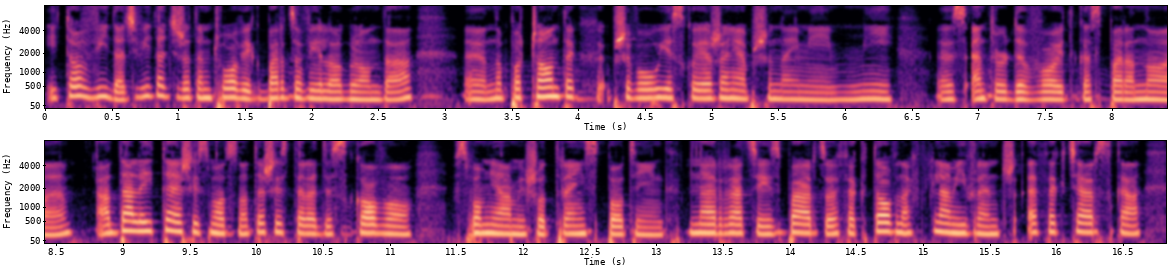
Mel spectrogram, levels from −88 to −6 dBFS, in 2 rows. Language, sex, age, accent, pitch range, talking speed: Polish, female, 20-39, native, 180-220 Hz, 145 wpm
